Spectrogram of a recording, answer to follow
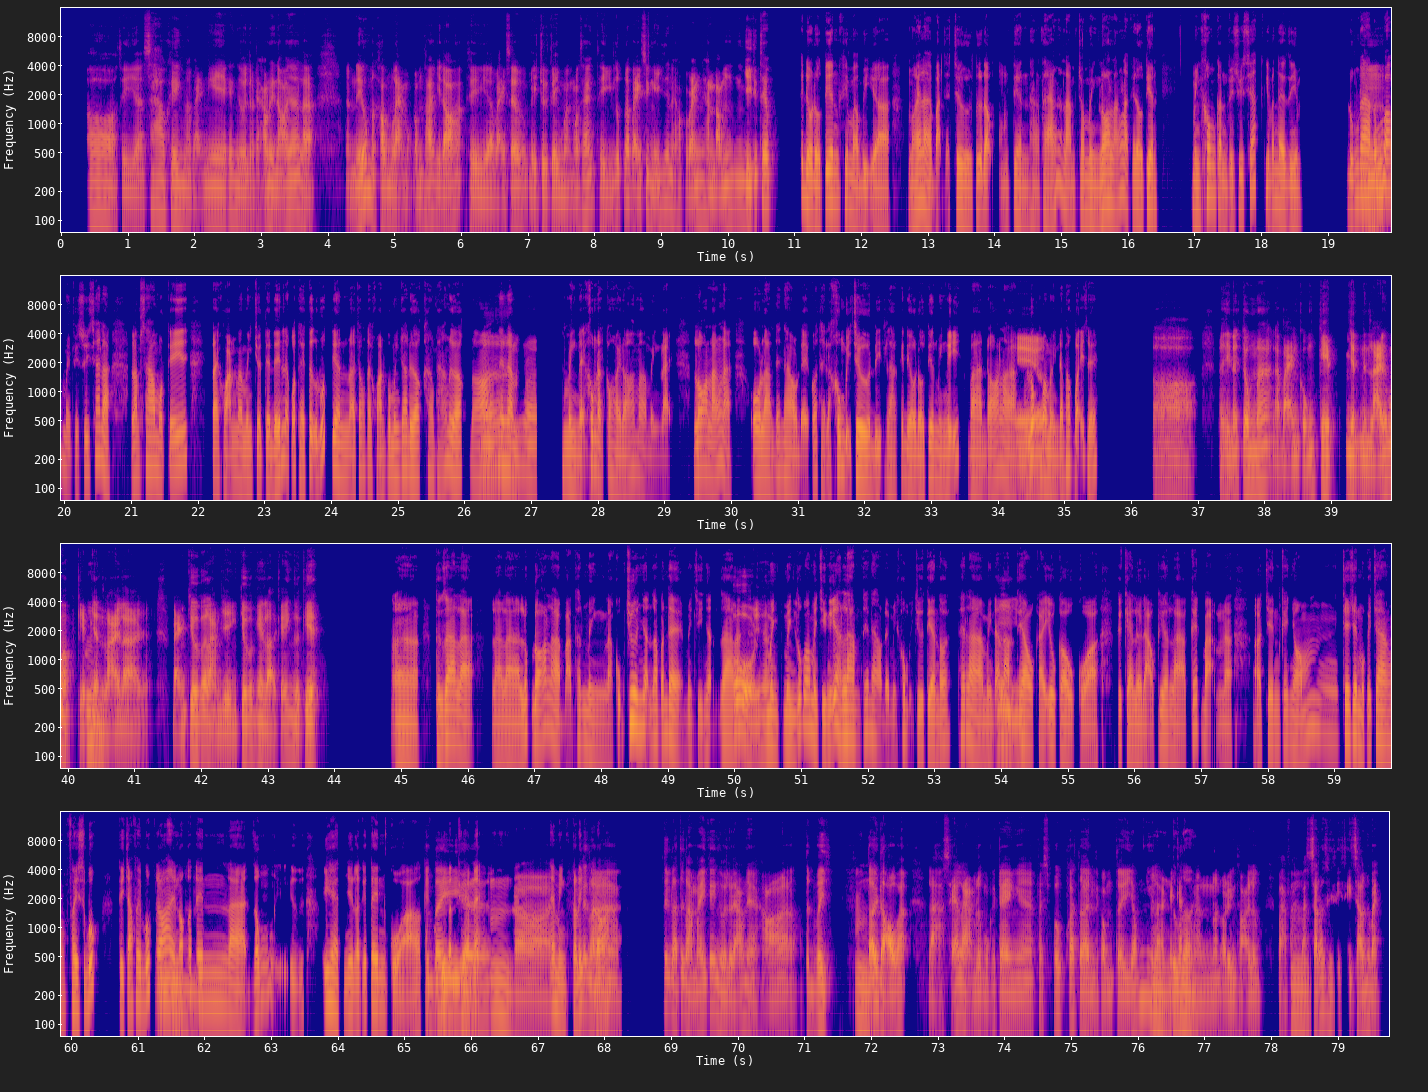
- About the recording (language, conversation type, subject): Vietnamese, podcast, Bạn đã từng bị lừa đảo trên mạng chưa, bạn có thể kể lại câu chuyện của mình không?
- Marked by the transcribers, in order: tapping; in English: "click"; other background noise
